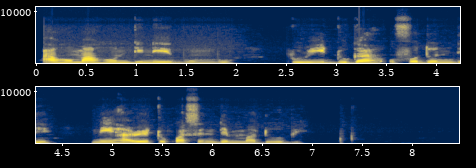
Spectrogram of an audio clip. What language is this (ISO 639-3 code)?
ibo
